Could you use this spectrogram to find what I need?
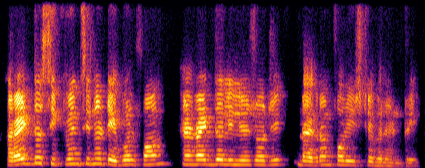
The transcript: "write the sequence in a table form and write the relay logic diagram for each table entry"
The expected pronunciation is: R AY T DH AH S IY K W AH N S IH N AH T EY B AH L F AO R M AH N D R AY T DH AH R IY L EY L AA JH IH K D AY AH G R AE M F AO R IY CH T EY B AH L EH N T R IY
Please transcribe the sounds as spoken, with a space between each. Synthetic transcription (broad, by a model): R AY T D AH S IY K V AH N S IH N AH T EY B AH L F AO R M AH N D R AY T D AH L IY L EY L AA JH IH K D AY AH G R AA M F AO R IY CH T EY B AH L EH N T R IY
